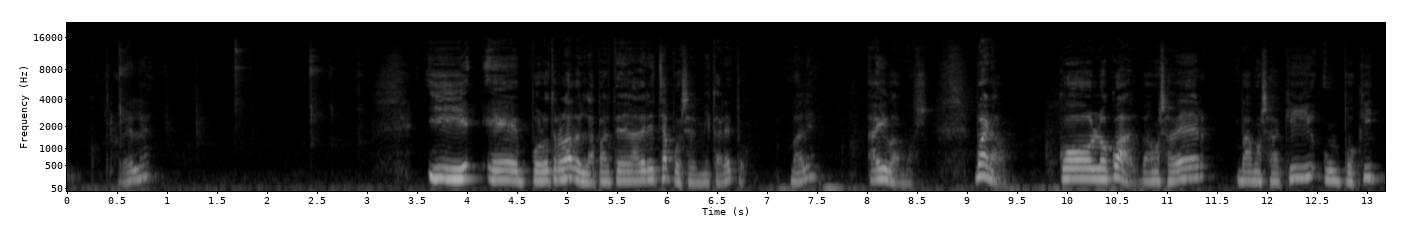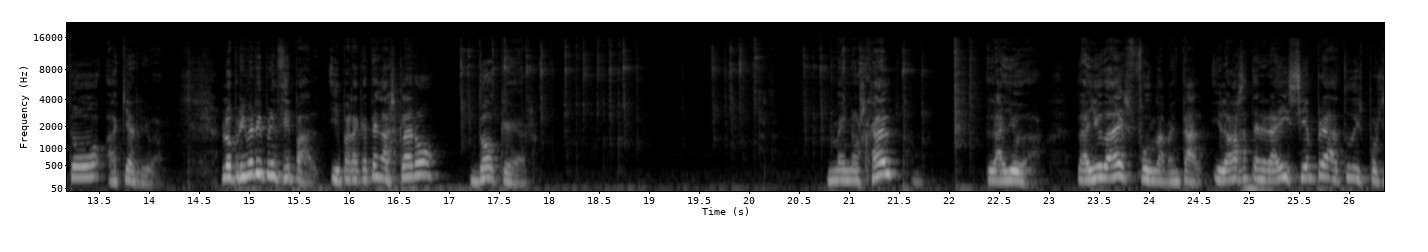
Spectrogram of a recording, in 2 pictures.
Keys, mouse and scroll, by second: 0.5 ctrl+l, 1.7 ctrl+c, 2.4 ctrl+l, 9.0-10.7 scroll up 2, 10.7-11.6 scroll down 2, 11.7-13.7 scroll up 2, 15.4 click, 16.8-22.0 typing.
